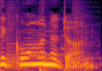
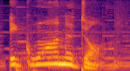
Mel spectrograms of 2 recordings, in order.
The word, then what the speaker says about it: Iguanodon: With Iguanadon. We hoped you enjoyed learning about the ferocious Baryonyx. To learn about more dinosaurs, now it's time for Iguanadon.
